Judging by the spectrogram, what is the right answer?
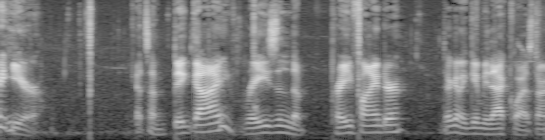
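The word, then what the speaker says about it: Razen: know his name is spelled cool R A Zen but his name is just raisin I mean he's like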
